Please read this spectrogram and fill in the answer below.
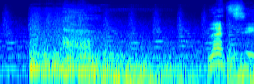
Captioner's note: growls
